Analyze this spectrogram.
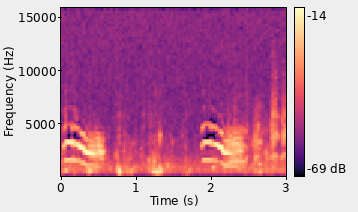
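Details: Common tern at a small breeding colony with chicks near a mole off Liepāja, Latvia, June 2024. Two separate harsh, downward-curving calls sound about two seconds apart over quieter background chatter.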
